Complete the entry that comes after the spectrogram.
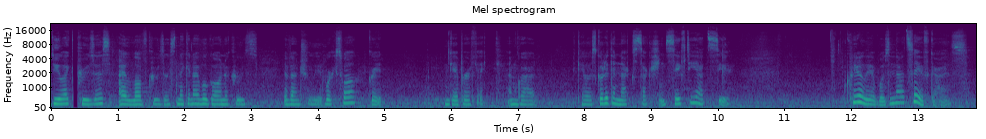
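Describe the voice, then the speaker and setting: Noticeable background noise sits behind a woman speaking at a moderate pace with long, frequent pauses. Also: medium pitch for a woman, ordinary pitch variation. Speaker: streamer. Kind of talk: casual chat.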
